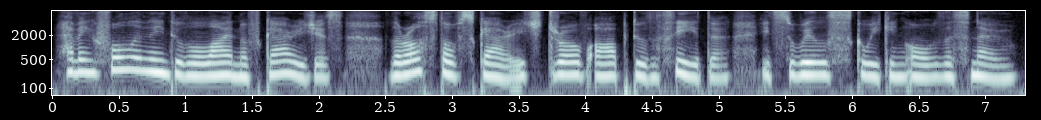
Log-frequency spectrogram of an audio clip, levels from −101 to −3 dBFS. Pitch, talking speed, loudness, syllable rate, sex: 210 Hz, 175 wpm, -17 LUFS, 5.1 syllables/s, female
